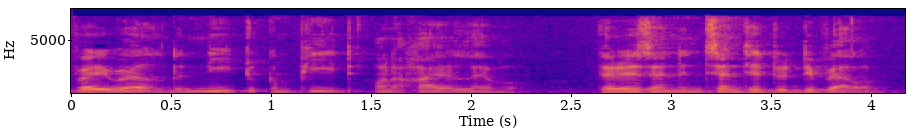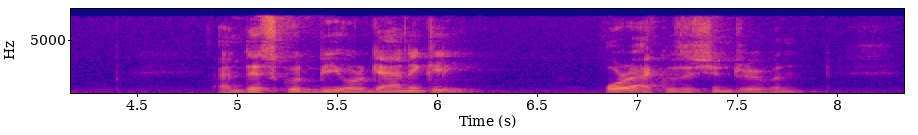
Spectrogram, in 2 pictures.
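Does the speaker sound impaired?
No.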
